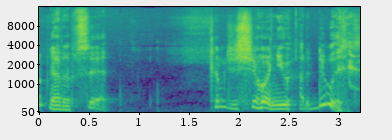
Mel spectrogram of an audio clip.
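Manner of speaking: voice near tears. Showing a listener how to cry on command, on the verge of tears. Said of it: "I'm almost in tears".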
